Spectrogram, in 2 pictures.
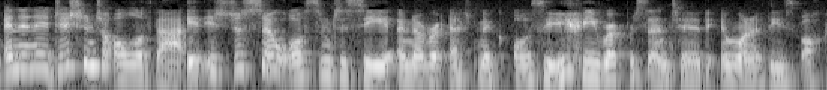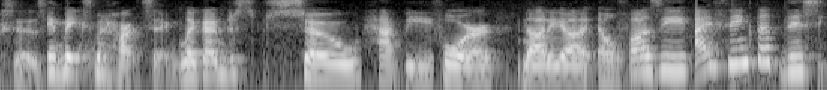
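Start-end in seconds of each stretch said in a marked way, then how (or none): none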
